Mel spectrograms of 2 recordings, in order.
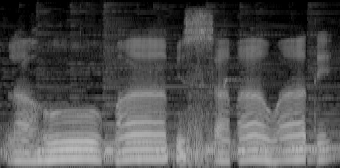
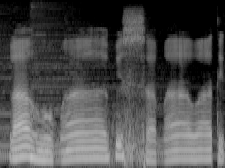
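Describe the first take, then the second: First: The vowel in hu is held long. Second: The vowel in hu is cut short. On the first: The speaker calls it right. "Jadi membacanya" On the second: The speaker calls it wrong. "tidak membacanya tidak"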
